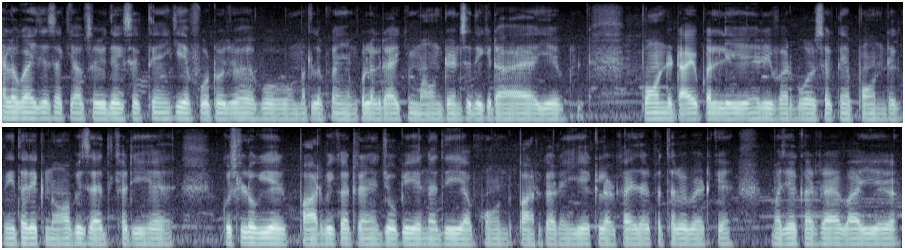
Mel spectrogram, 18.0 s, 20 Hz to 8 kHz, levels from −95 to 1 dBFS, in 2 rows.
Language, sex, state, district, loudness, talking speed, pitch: Hindi, male, Chandigarh, Chandigarh, -19 LUFS, 245 wpm, 95 Hz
